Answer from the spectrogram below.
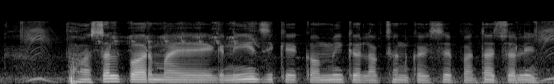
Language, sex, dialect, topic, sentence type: Bhojpuri, male, Southern / Standard, agriculture, question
